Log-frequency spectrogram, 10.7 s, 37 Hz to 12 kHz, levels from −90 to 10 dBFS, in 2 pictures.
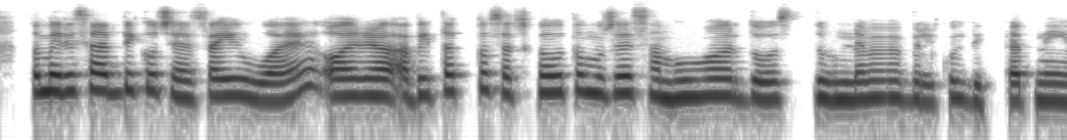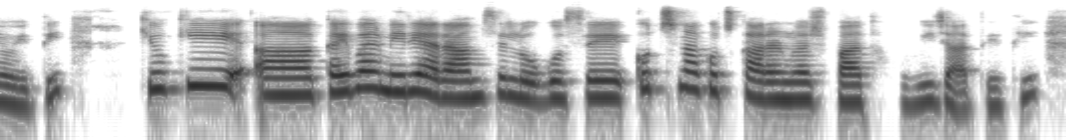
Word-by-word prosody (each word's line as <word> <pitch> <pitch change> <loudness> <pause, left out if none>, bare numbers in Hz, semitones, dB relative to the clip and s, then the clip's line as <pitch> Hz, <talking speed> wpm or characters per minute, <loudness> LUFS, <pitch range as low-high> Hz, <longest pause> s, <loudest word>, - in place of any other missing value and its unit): तो 265 - +3
मेरे 275 0 +6
साथ 280 0 +3
भी - - 0
कुछ 285 -3 -3
ऐसा 220 +1 -1
ही 230 - +2
हुआ 195 -4 +1
है 320 +10 -1
और 230 -6 +1
अभी 230 +2 0
तक 270 0 0
तो 300 - -1
सच 250 -4 -4
कहूँ 265 0 +2
तो 275 - 0
मुझे 260 0 +2
समूह 225 -2 0
और 230 - 0
दोस्त 200 0 -2
ढूँढ़ने 200 -1 +1
में 215 -1 -2
बिल्कुल 200 +2 -5
दिक्कत 190 +1 -3
नहीं 190 -1 -1
हुई 165 -3 -3
थी 255 - -6 0.4
क्योंकि 315 +2 +2
अ, 295 - +2 0.4
कई 270 0 +5
बार 315 0 +3
मेरे 275 0 +4
आराम 215 -3 +3
से 245 - -2
लोगों 210 -1 -1
से 215 +1 0
कुछ 300 +1 -3
न 310 - +2
कुछ 280 -1 -3
कारणवश 200 -2 0
बात 180 0 +1
हो 165 - -19
ही 185 - -5
जाती 165 -3 -6
थी। 225 +10 -12
230 Hz, 255 wpm, -17 LUFS, 200-275 Hz, 0.4 s, मेरे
